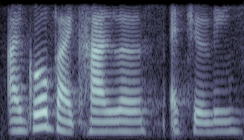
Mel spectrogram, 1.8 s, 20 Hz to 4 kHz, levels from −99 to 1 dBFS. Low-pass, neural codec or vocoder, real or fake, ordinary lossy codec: 3.6 kHz; autoencoder, 48 kHz, 32 numbers a frame, DAC-VAE, trained on Japanese speech; fake; none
